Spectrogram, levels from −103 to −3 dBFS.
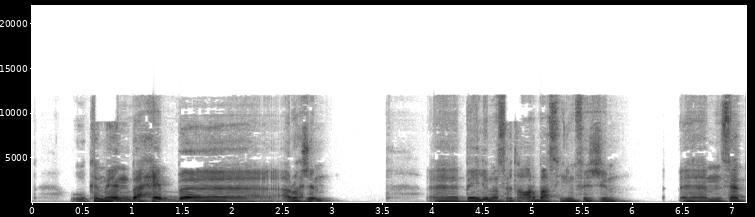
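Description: Speech with compressed frames skipped at 0.62 s, 2.67 s and 4.72 s, where the audio jumps forward by roughly 40 ms, 150 ms and 100 ms. Whole coded frames were lost or rejected by the decoder, so a chunk of speech is simply missing. Unlike a dropout, there is no silent gap.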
